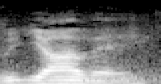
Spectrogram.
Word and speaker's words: Yahweh: either YHVH, or otherwise pronounced Yahweh, or to Elohim, otherwise translated God in the Old Testament.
